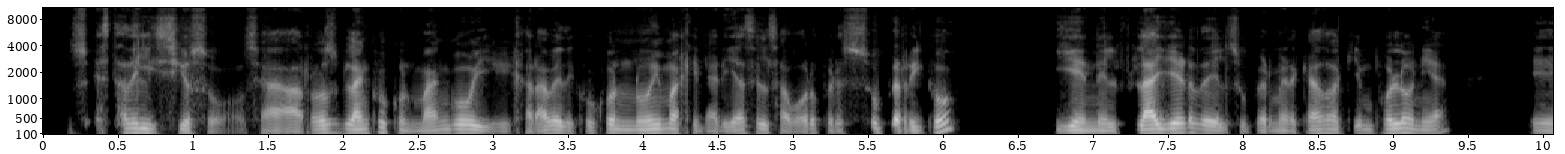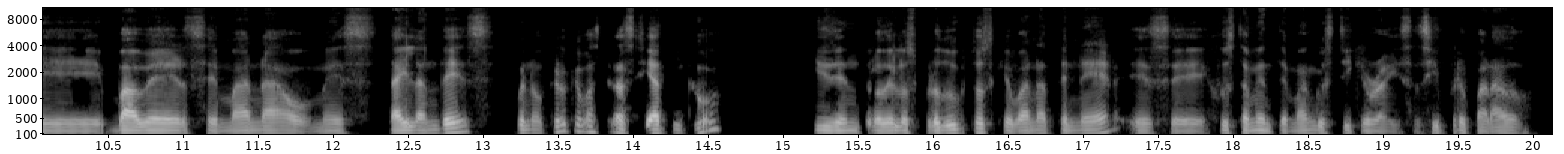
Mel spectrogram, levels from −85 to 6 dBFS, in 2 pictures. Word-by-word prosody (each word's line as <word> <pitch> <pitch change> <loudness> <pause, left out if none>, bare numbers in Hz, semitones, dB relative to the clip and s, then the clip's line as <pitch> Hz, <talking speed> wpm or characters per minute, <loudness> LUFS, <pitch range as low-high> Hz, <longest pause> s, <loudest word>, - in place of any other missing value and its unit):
s - - -11
está 120 - -5
delicioso, 120 -4 0
o - - -21
sea, 85 -1 -2
arroz 110 +6 0
blanco 115 +2 +3
con 95 -4 -6
mango 105 +5 +3
y 90 -3 -3
jarabe 95 +4 +2
de 95 - -6
coco 100 +3 -1
no 105 +1 +3
imaginarías 100 -4 -1
el 115 -2 0
sabor, 110 +3 -4
pero 90 -1 -8
es 90 - -13
superrico. 105 -6 +1 0.6
Y 100 0 +4
en 95 -1 +2
el 95 -1 +1
flyer 115 +3 +7
del 105 -5 +3
supermercado 95 +4 -3
aquí 105 0 -5
en 105 0 -5
Polonia, 115 -1 +2 0.5
eh, 90 -1 -3
va 100 - +9
a - - +9
haber 95 0 +4
semana 95 +1 -2
o 90 -3 -3
mes 90 +1 -8
tailandés. 100 +9 +2
Bueno, 105 -1 -4
creo 145 +4 -4
que 165 - -6
va 150 - -3
a - - -6
ser 125 - -3
asiático, 110 - +1 0.6
y 100 0 -1
dentro 95 0 0
de 95 - +4
los 95 -1 -2
productos 110 +5 -1
que - - -7
van 95 +2 -1
a 100 - -3
tener 100 +2 -4
es, 95 -1 -7
eh, 90 -1 -5
justamente 95 -1 -3
mango 95 +1 -4
sticky 95 -1 -8
rice, 90 -2 -7
así - - -6
preparado, 90 -1 -6
95 Hz, 180 wpm, -26 LUFS, 90-110 Hz, 0.6 s, va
